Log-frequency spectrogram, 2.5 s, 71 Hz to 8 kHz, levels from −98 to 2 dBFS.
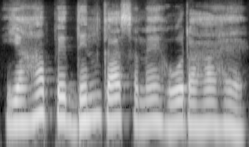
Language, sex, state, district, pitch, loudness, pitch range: Hindi, male, Jharkhand, Palamu, 160 Hz, -15 LUFS, 150-175 Hz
